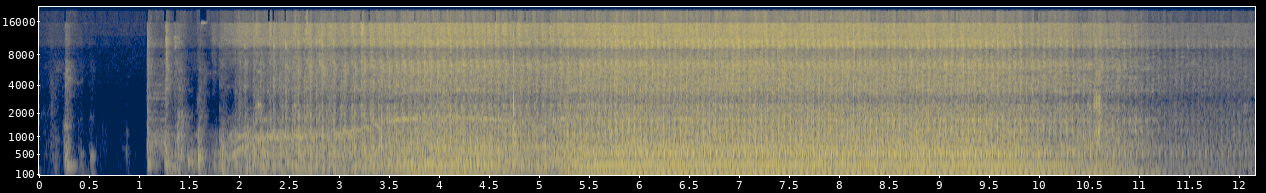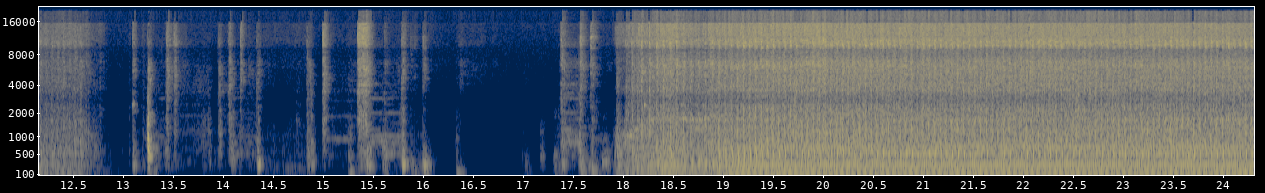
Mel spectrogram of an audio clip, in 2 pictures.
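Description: A sewing machine stitching blouse seams at 1.5 centimetre seam allowance, a steady close motor whir for about ten seconds, then handling clicks, followed by an overlocker running in a second sustained burst.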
